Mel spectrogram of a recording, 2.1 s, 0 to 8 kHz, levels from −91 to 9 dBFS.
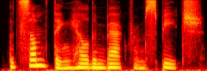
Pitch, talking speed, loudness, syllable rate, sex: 170 Hz, 205 wpm, -20 LUFS, 4.8 syllables/s, female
